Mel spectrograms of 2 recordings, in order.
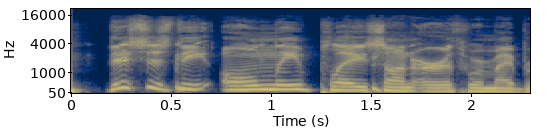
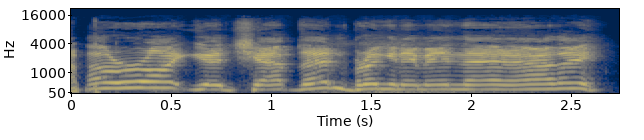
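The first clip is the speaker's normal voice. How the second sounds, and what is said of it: Put-on British accent drifting Australian. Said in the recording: “my British accent, any one of my many British English accents that I could do, immediately turns into Australian”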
